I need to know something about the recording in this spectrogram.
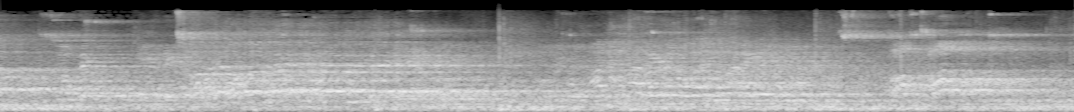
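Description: A basketball bounces on a hardwood floor as a player dribbles.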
